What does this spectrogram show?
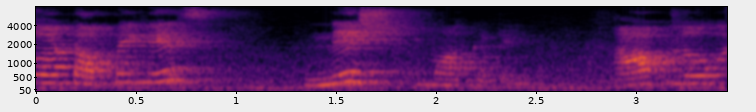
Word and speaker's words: niche: मेरे हिसाब से आपको ये वर्ड प्रोनाउंस भी नहीं करना आ रहा होगा। इट इज कॉल्ड एज निश मार्केटिंग।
